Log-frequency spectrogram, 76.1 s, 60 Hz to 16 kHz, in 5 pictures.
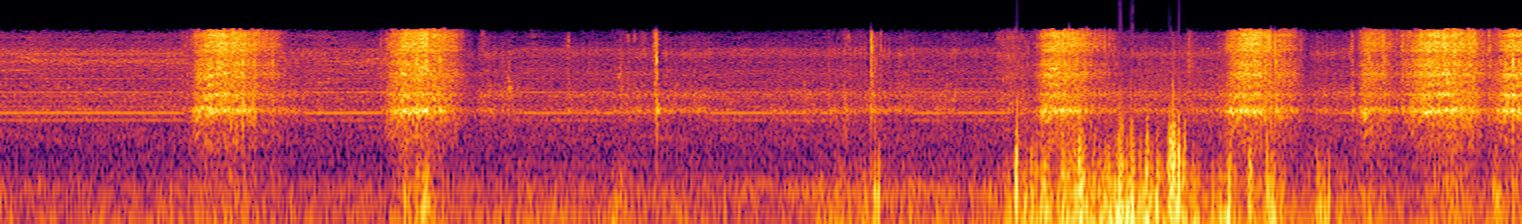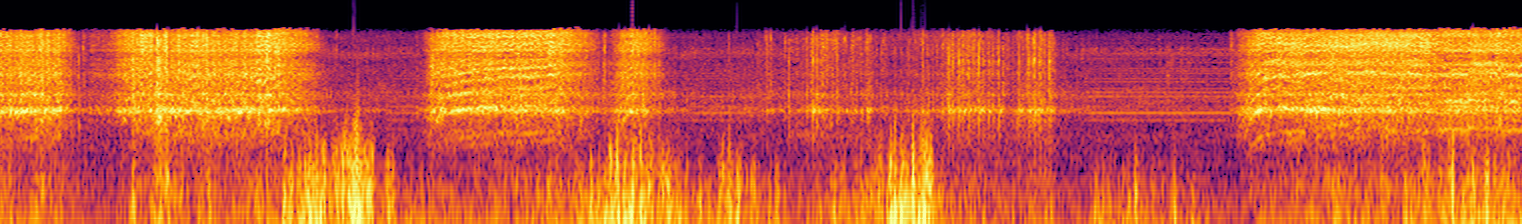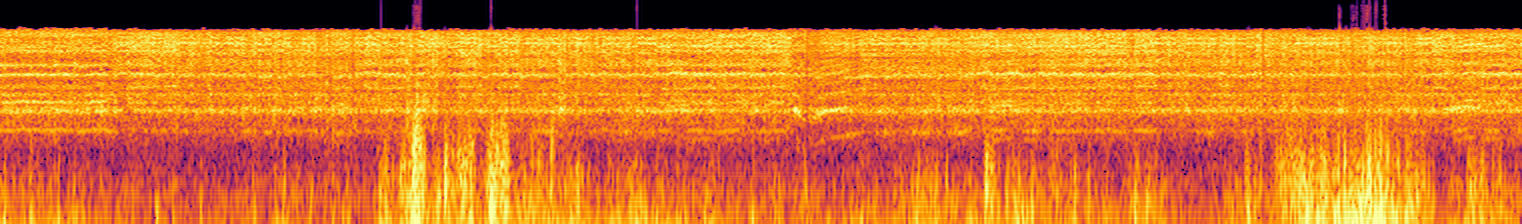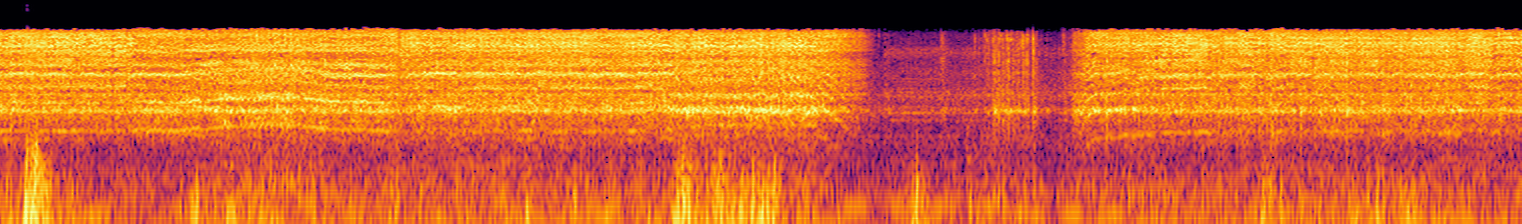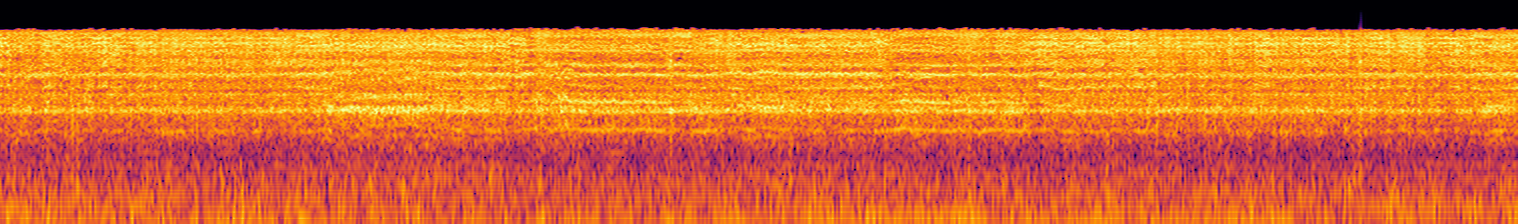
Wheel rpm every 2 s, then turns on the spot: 10, 30, 20, 0, 10, 10, 20, 70, 70, 50, 70, 10, 10, 30, 150, 160, 160, 160, 160, 150, 160, 160, 160, 160, 160, 160, 140, 20, 120, 160, 160, 160, 160, 160, 160, 160, 160, 160.
22-26 54-56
